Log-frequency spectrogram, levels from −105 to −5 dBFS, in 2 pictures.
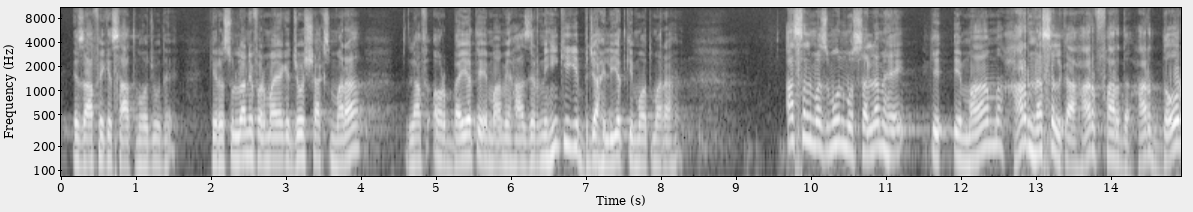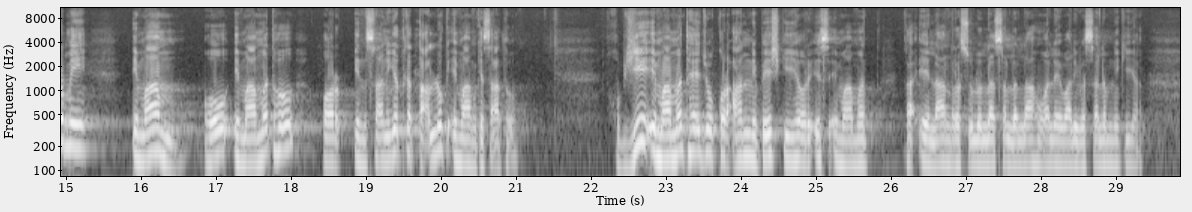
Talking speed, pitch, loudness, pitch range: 155 wpm, 135 Hz, -17 LUFS, 125-165 Hz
